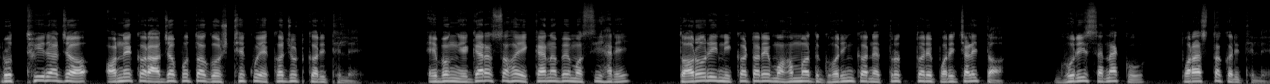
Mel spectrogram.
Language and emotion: Odia, neutral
